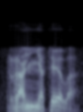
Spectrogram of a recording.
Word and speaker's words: ragnatela: Well, a spider web in Latin is called ragnatela, and that's spelled R-A, ra, G-N-A-T-E-L-A. And what it means is the web of the spider, ragnatela.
